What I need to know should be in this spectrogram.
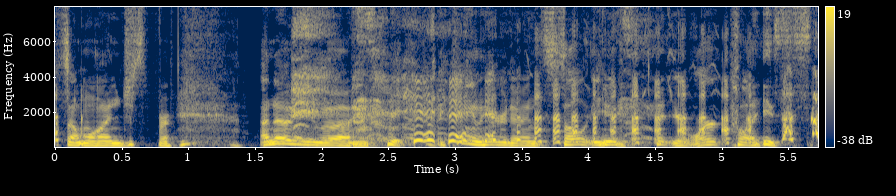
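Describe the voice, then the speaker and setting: Speaking with an American accent, a man uses lively intonation at a fairly high pitch. He goes at a fairly slow pace over noticeable background noise. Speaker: podcast host. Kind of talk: casual chat. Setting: radio station studio. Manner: quiet.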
